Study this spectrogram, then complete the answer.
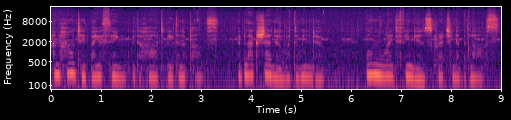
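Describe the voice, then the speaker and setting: A woman in a whispered role-play, reading poems aloud in a slow, soothing, intimate voice. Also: lowish voice, fairly even intonation, warm tone, slight background noise, low-quality recording. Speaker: poetry reader and storyteller.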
